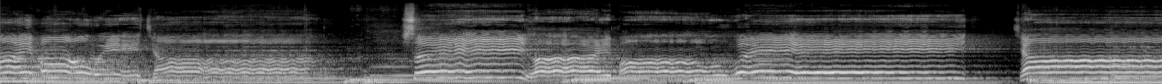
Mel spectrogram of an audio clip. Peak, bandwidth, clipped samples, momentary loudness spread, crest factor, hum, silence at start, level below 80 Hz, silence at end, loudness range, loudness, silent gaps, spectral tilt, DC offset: -2 dBFS; 18.5 kHz; under 0.1%; 8 LU; 14 dB; none; 0 s; -30 dBFS; 0 s; 4 LU; -14 LUFS; none; -4.5 dB/octave; under 0.1%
